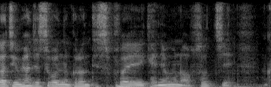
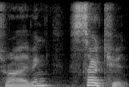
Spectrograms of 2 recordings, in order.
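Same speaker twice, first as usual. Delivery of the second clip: circuit with strong stress on first syllable cir-. Teaching the term driving circuit, stress on cir in circuit. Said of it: "첫 번째 써가 좀 세게 나옵니다".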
